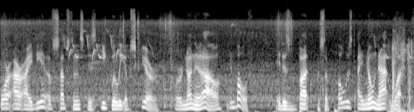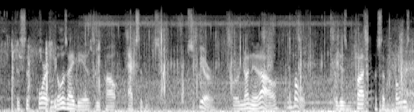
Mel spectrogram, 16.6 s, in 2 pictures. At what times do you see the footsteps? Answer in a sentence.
The footsteps can be heard from 7.7 to 16.5 s.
